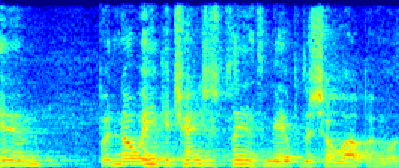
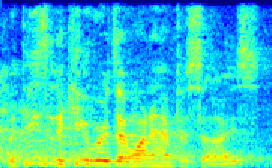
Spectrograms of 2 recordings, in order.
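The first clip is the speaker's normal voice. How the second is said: ordinary talk, nothing marked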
